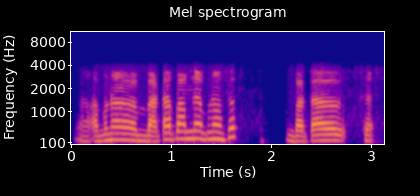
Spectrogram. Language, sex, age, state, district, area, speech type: Assamese, male, 30-45, Assam, Charaideo, urban, conversation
